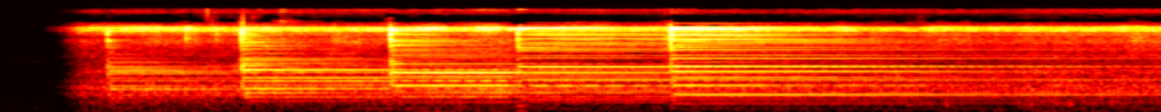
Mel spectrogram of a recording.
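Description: A short chime jingle for a title card. Bell-like notes come in one after another, about five in the first two and a half seconds, and ring on together.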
